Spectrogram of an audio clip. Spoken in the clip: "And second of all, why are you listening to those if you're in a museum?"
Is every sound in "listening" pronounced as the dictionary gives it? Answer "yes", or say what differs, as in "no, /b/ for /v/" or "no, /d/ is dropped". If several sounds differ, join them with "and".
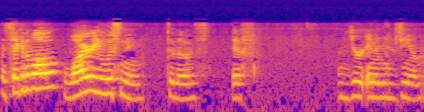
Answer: yes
